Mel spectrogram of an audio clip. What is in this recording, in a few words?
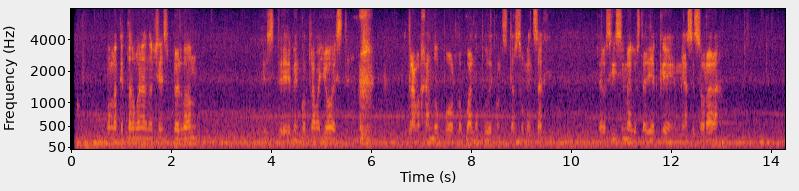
whatsapp ptt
